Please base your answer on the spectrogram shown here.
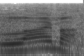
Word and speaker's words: Lima: pass on the announcers that Lima is pron pronounced with a long ey it's Lima not Lima boys we're Canadian about about AB boot what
